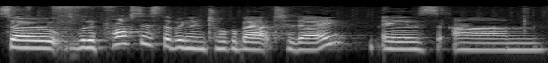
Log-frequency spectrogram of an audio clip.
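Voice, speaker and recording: In a New Zealand accent, a woman speaks at a medium pitch. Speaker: agency owner, marketing presenter. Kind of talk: webinar presentation. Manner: casual, frequent fillers.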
